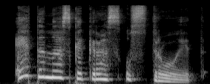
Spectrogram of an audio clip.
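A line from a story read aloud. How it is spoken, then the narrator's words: Joyful exclamation. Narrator (Russian): радостно воскликнула Стаська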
